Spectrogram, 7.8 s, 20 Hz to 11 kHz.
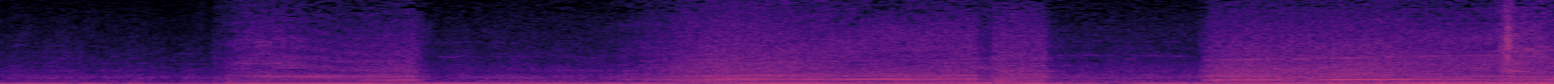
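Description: A McLaren MP4 12C racing in the iRacing sim at VIR revs hard under full throttle, its engine note climbing steadily through repeated upshifts with short dips between gears, loud and continuous, with no voices.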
